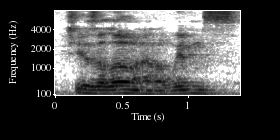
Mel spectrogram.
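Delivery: ordinary delivery, nothing marked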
